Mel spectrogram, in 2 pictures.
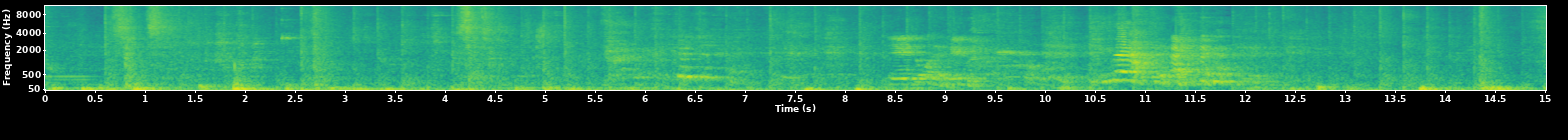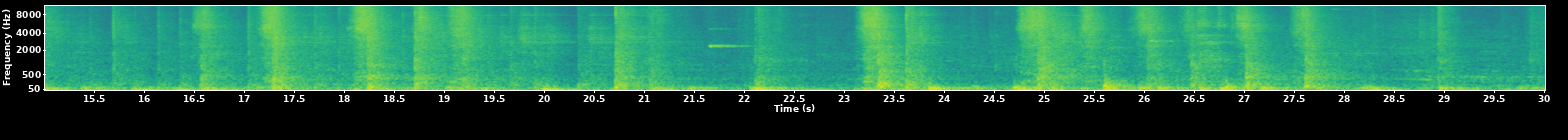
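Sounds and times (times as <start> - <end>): boxing gloves thudding: 12.2 - 21.4.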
